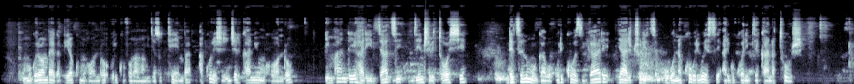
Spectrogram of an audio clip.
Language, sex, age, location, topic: Kinyarwanda, male, 25-35, Kigali, health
